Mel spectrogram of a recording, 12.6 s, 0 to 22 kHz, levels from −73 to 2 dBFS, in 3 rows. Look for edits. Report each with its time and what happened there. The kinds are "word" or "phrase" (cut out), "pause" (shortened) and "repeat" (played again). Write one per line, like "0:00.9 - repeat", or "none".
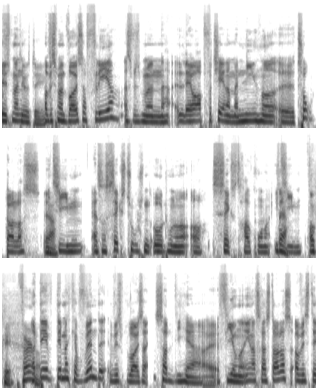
0:02.7 - phrase
0:06.9 - pause
0:10.3 - phrase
